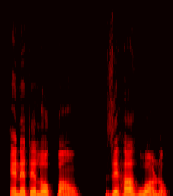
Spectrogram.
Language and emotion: Assamese, neutral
